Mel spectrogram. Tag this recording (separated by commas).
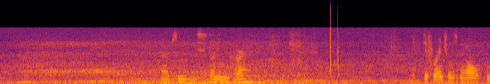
Speech, Car, outside, urban or man-made, Vehicle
